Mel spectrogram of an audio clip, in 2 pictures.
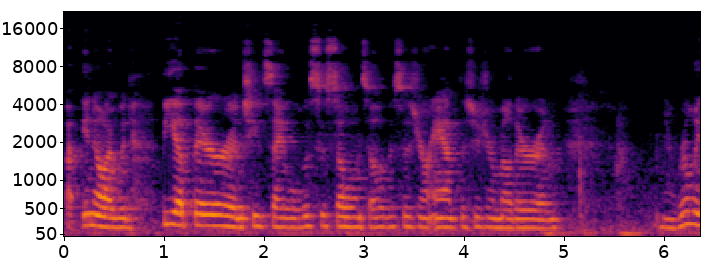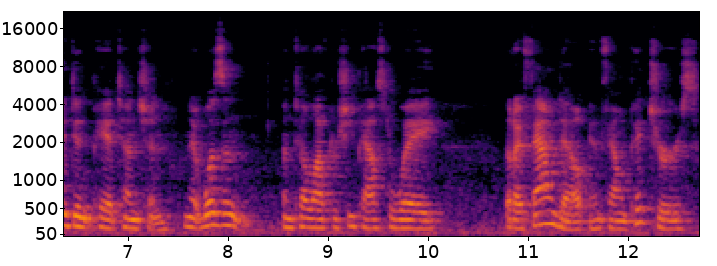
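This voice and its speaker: With audible room echo around her, a woman speaks somewhat breathily at a moderate pace, fairly low in pitch with ordinary pitch variation and long, frequent pauses. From Southern California, Jamul reservation. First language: Kumeyaay. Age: 60s. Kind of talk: personal storytelling. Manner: halting.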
